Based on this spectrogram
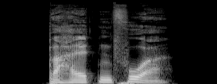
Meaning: inflection of vorbehalten: 1. first/third-person plural present 2. first/third-person plural subjunctive I
- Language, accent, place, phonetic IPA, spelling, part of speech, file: German, Germany, Berlin, [bəˌhaltn̩ ˈfoːɐ̯], behalten vor, verb, De-behalten vor.ogg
